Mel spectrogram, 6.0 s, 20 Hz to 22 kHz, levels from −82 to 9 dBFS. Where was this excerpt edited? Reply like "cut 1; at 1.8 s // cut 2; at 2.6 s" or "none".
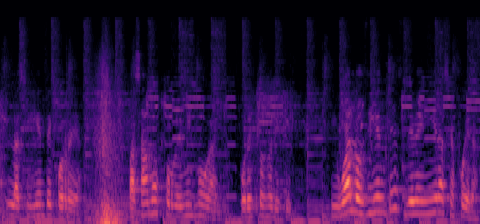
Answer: none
